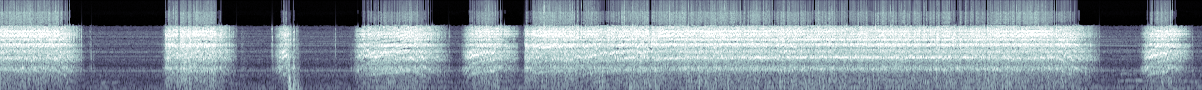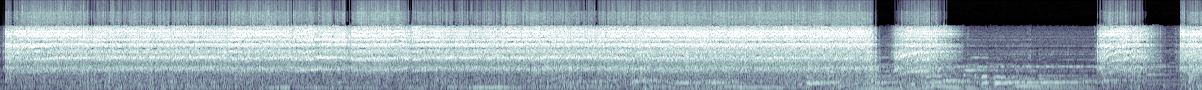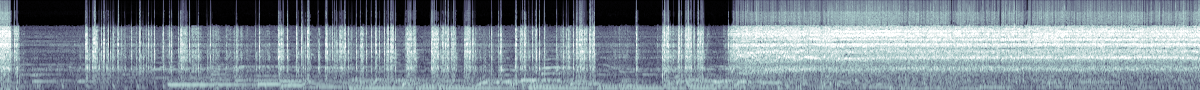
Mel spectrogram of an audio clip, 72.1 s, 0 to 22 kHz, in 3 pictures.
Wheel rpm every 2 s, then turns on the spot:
120, 60, 40, 70, 80, 150, 220, 230, 230, 230, 160, 40, 180, 230, 230, 220, 230, 230, 220, 210, 180, 60, 10, 70, 40, 10, 20, 20, 20, 20, 20, 90, 220, 230, 230, 230.
50-62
